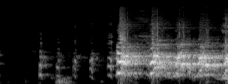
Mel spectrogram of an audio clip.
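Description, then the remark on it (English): A voice mimics a chicken with four or five short, quiet clucks, then breaks into a loud, drawn-out imitation of a cat's meow that wavers for about a second. “First the chicken. I'm the chicken lady. And then meow.”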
